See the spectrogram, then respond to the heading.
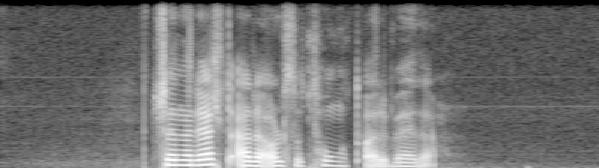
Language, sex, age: Norwegian, female, 24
